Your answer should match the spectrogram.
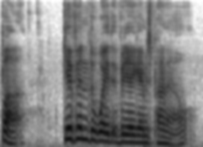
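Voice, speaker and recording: A man speaks in a fairly high voice as a podcast co-host. He is chatty and opinionated, with informal phrasing and swearing. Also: animated, moderate pace, a little mellow. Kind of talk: casual, opinionated podcast chat.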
